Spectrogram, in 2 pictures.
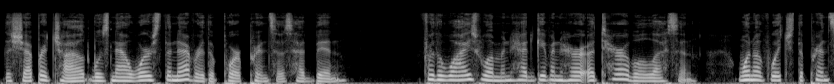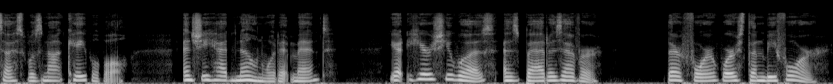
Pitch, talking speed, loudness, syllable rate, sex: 180 Hz, 180 wpm, -19 LUFS, 5.2 syllables/s, female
